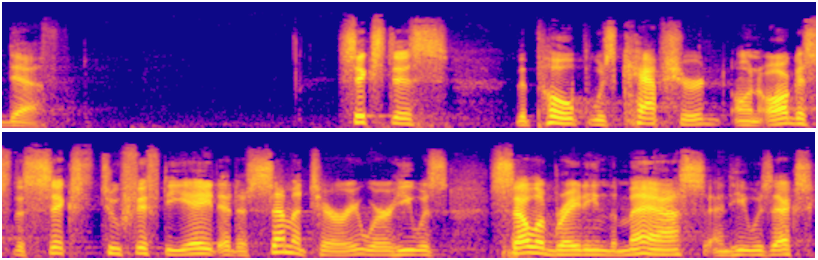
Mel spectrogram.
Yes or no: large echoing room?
yes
